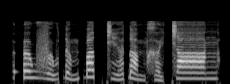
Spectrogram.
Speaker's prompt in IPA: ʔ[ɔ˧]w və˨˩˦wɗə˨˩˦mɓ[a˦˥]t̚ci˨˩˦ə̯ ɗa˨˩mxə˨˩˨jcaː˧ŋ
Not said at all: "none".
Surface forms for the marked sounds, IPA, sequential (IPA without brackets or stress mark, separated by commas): ə˧, a˦˥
